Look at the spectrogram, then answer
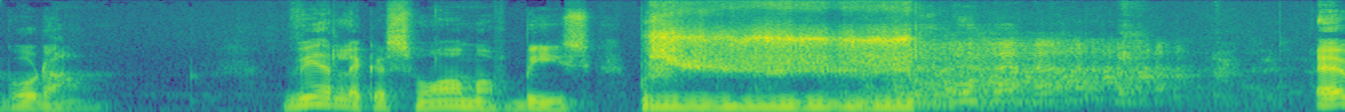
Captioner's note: laughter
